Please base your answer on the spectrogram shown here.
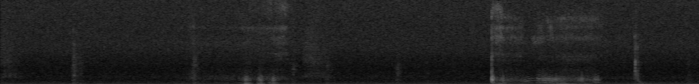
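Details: Asleep, the Papillon–Japanese Chin cross MAX lets out a short wheezy snore, then a longer, rattling snort-like breath a few seconds later, with small clicks and a quiet hum throughout.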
